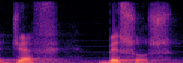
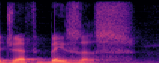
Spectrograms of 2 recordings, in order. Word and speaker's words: Bezos: Jeff Bezos, pronunciado em espanhol. Ou pronunciado em inglês seria Jeff Bezos.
